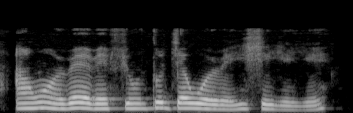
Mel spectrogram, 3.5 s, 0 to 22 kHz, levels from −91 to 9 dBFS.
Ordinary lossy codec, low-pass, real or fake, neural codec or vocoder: none; none; real; none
